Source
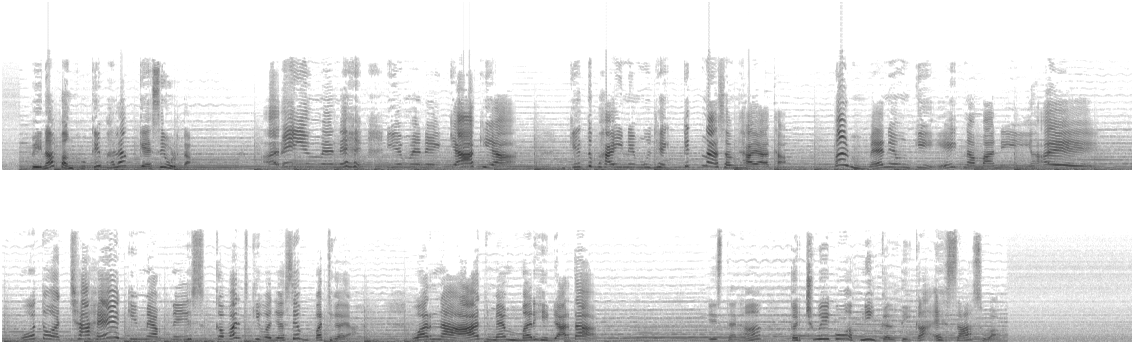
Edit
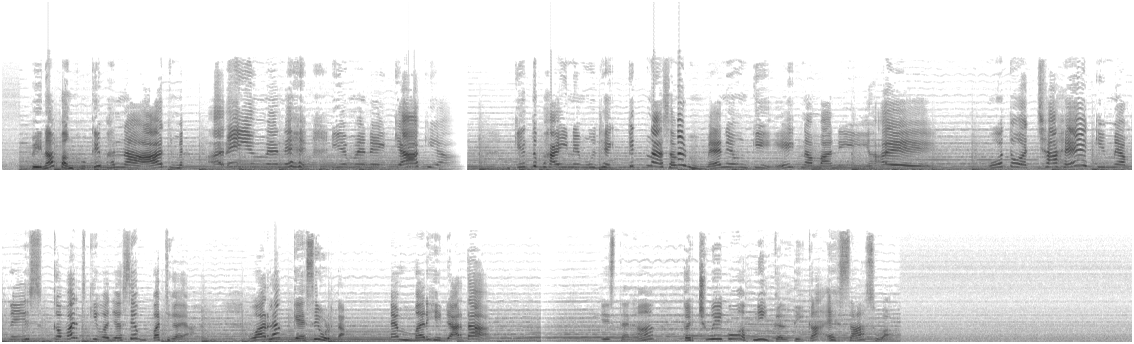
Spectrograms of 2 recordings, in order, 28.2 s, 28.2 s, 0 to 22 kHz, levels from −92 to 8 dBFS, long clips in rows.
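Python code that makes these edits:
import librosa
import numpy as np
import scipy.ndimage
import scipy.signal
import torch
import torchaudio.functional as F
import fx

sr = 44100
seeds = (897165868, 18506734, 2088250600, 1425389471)

y = fx.studio_fade_out(x, sr, start_s=5.61, length_s=0.9)
y = fx.edit(y, sr, fx.swap(start_s=1.41, length_s=1.53, other_s=19.49, other_length_s=0.84),
    fx.cut(start_s=9.14, length_s=1.34),
    fx.fade_in_from(start_s=22.2, length_s=0.3, floor_db=-18.0), tone=tone)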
